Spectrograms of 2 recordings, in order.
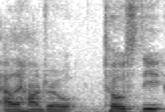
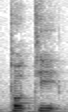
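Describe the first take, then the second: First: An s sound comes before the t. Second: No s sound comes before the t. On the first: The speaker calls it wrong. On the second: The speaker calls it right.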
